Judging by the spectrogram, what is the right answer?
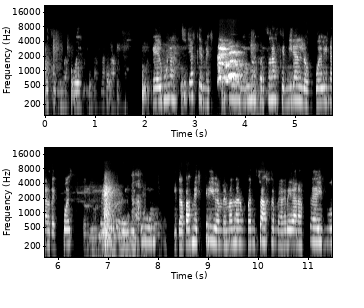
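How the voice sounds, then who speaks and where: A woman with an unremarkable speaking voice and a fairly high pitch talks at a moderate pace with ordinary pitch variation and big swings in loudness, in a dry, close sound with no echo. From Argentina, Buenos Aires west (Coronado). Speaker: Bach flower therapist and teacher. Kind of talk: webinar presentation.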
